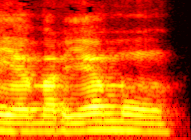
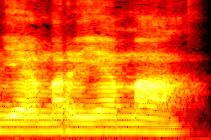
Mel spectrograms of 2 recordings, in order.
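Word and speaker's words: يا مريمُ: Makanya cara bacanya ya Maryamu bukan ya Maryama. Enggak kayak ya masyarol atau ya bani tapi ya Maryamu.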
